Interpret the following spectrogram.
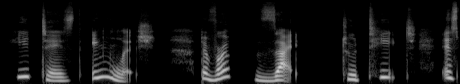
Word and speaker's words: dạy: The verb dạy, to teach, is pronounced dạy.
